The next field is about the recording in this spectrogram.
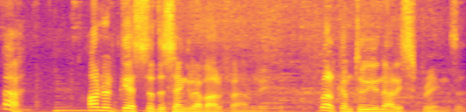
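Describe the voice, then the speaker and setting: A man's voice: medium pitch, huge pitch swings, normal speed, fairly bright tone, soft background music. A man playing a polite, obliging resort host in a fantasy audio drama, formal and servile. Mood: welcoming. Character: courteous, obliging male spa resort host. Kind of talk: scripted fantasy audio roleplay.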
